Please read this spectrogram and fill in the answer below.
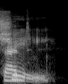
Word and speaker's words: Sith: They are mainly called the she, which is the fairy folk. How's that spelled? S I T H. Sith. Yeah. But pronounced she.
